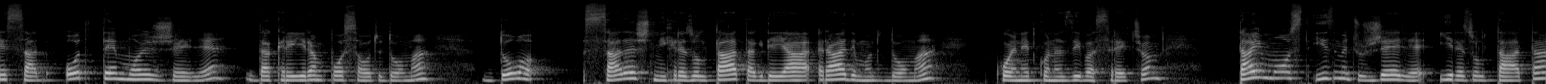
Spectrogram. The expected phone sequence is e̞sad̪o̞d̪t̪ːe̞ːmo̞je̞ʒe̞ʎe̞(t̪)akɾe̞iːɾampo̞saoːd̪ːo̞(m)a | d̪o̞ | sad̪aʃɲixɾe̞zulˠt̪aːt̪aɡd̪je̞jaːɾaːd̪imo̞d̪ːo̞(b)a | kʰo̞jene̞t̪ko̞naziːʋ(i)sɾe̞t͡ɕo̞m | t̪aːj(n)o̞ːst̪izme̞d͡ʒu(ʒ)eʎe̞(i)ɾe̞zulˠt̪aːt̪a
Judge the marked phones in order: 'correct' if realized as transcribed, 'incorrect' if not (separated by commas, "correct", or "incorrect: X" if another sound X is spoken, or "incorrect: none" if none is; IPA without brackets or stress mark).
incorrect: d̪, correct, incorrect: m, incorrect: a, incorrect: m, correct, correct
